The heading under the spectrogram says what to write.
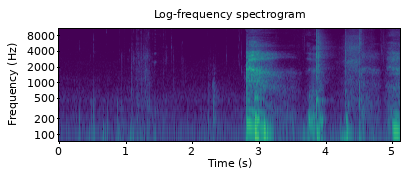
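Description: Someone sips water: after a quiet stretch with faint clicks, a few short wet slurping sips come in quick succession, mixed with breathy swallows and exhales. No talking.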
